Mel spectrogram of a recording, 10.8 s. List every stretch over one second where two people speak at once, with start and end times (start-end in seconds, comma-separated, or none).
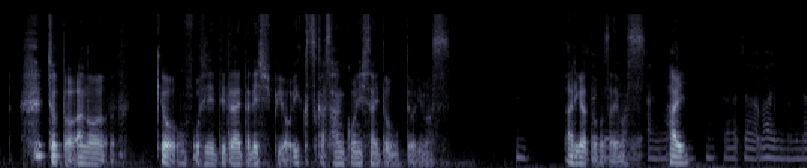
7.5-9.2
